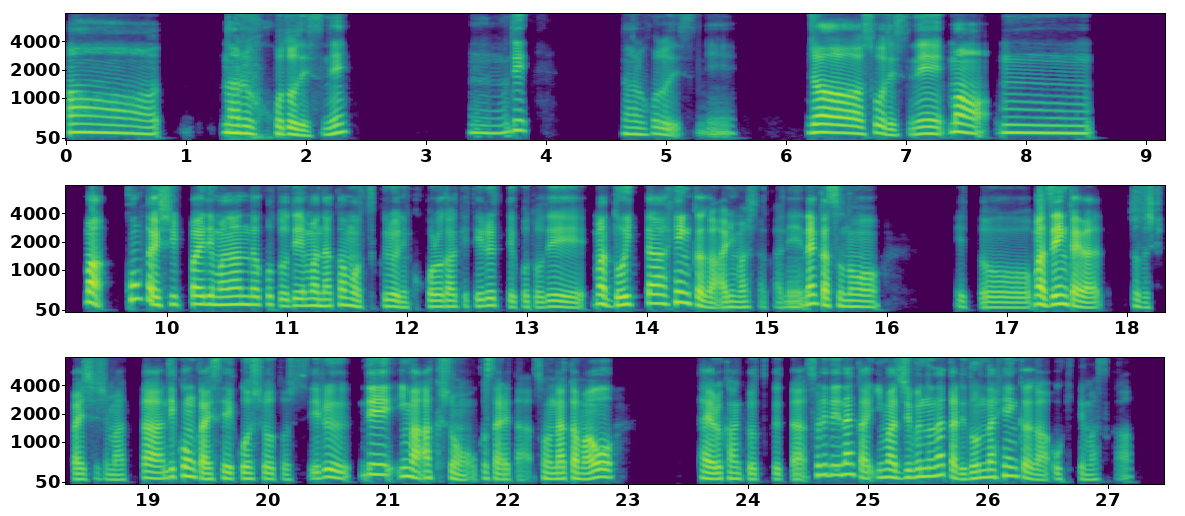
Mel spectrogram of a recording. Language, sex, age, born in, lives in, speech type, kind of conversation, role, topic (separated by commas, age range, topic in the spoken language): Japanese, male, 30-34, Japan, Japan, conversation, advice, advisor, 失敗を学びに変えるために、拒絶や否定にどう向き合えばよいですか？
